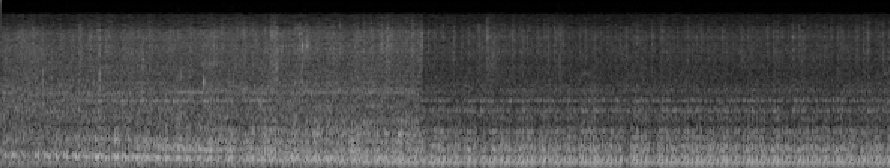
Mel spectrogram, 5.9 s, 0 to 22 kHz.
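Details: Nissan R33 Skyline with freshly rebuilt turbocharged RB30 six (RB25 VCT head, RB26 cams, EFR 8374 turbo, screamer pipe, Link G4+ ECU); steady even note with no knocks or misses, revving smoothly and cleanly, healthy engine.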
